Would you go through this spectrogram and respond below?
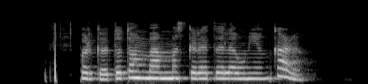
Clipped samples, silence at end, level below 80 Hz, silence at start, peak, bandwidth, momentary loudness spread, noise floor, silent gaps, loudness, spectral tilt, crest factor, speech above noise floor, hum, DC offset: under 0.1%; 0.65 s; -64 dBFS; 0.55 s; -2 dBFS; 7.6 kHz; 14 LU; -72 dBFS; none; -16 LUFS; -5.5 dB/octave; 16 dB; 56 dB; none; under 0.1%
